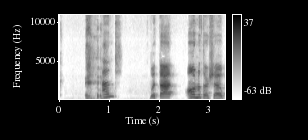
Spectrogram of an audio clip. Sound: chuckles

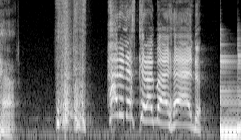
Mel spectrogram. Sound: splutters

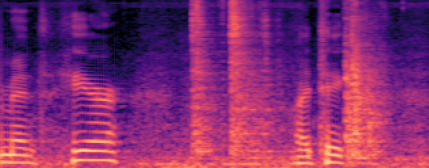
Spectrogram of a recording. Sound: measuring stick clanks

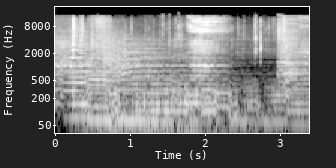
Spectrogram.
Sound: gasps

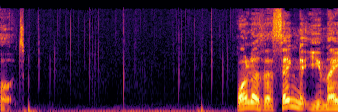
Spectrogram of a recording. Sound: record needle crackling

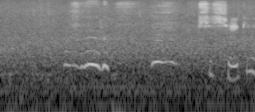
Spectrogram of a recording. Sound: giggling

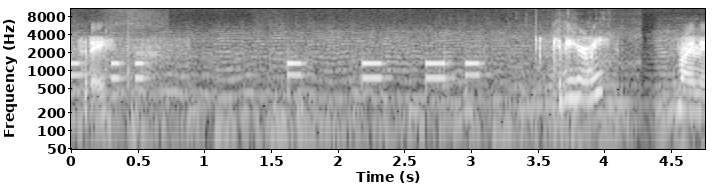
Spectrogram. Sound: beeping

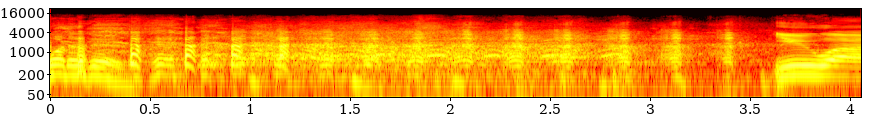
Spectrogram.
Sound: laughing

